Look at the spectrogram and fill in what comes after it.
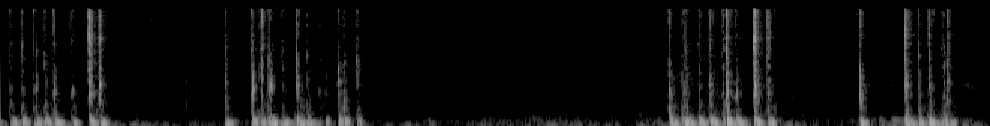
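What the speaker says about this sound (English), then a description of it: "I'll type it in again" Typing on a computer keyboard, up close and fairly quiet, in short bursts of rapid key clicks with pauses of near silence between them.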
